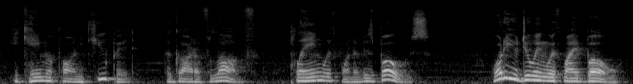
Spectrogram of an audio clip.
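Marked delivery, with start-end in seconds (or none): 4.9-6.2 sharp, louder demand from a proud god; angry. Acted. Apollo scolding Cupid over his bow, angry and loud. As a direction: confront the thief of your bow. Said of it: "Apollo asked angrily".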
